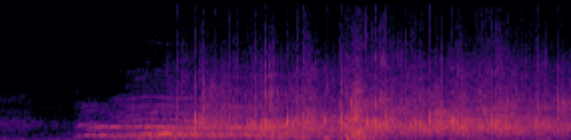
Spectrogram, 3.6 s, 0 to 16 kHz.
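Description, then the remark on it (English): Applause and cheering from an audience for the speaker's 17th anniversary swell up after a quiet start, with whoops and rising voices over a steady wash of clapping that holds loud to the end. “Pause for cheering.”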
